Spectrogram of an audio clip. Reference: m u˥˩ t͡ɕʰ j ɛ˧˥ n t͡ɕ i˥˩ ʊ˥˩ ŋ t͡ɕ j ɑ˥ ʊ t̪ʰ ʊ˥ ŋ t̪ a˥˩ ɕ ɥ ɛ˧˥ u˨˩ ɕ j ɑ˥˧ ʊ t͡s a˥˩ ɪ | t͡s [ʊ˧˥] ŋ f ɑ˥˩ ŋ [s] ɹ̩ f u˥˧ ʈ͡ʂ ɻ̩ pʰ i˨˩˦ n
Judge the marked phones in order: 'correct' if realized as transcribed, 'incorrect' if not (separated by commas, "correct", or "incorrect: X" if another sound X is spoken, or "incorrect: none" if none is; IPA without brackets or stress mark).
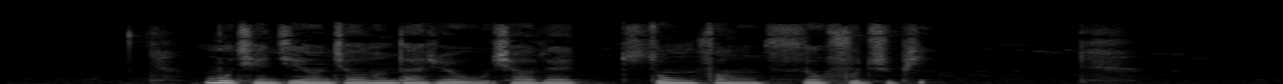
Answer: incorrect: ʊ˥, correct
